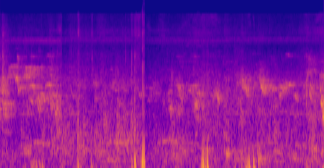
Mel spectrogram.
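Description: Chickens clucking in a poultry setting, a run of short, close clucks and scratchy bursts with light background noise and no talk.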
